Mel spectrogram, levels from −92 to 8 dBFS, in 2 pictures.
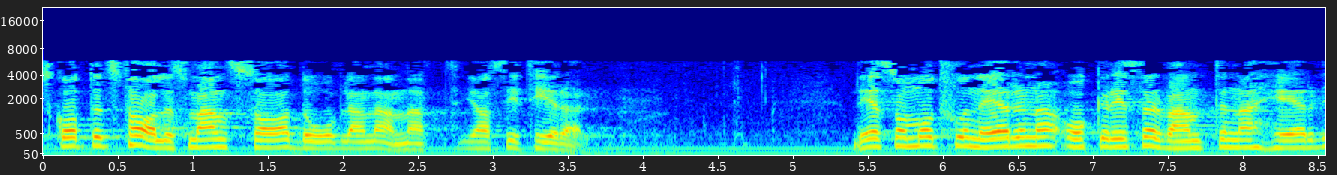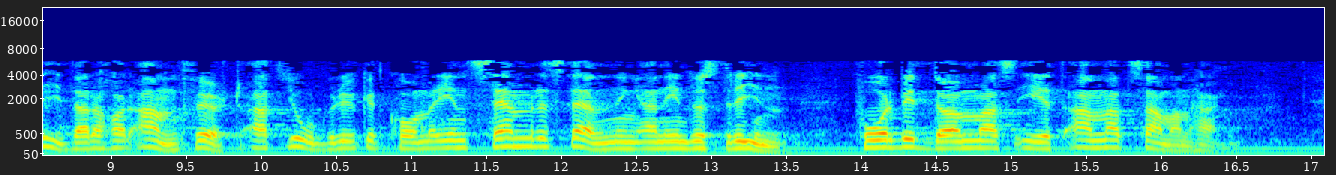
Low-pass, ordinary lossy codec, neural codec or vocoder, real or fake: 7.2 kHz; MP3, 24 kbps; none; real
